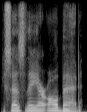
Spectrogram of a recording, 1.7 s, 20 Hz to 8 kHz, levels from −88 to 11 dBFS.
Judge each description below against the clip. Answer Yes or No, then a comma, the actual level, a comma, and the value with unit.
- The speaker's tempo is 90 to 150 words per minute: No, fast, 205 wpm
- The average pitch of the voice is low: Yes, low, 125 Hz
